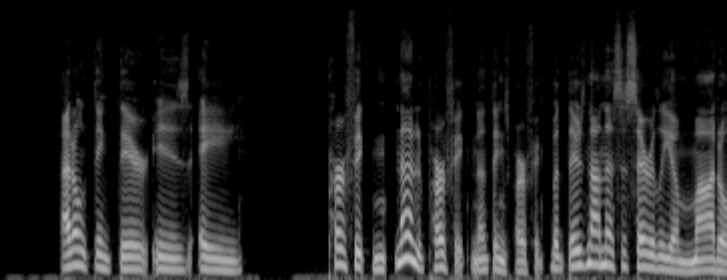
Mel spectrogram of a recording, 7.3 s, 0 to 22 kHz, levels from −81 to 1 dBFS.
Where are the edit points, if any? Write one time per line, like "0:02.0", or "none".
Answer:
none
